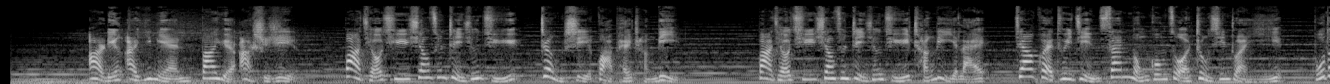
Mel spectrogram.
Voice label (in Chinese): 女, 工作汇报, 乡村振兴局, 稳重正式; 政府机关专题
